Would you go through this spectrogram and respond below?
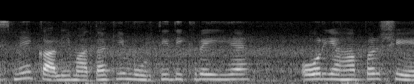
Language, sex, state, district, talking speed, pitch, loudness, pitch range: Hindi, male, Punjab, Pathankot, 175 wpm, 230 Hz, -18 LUFS, 215-240 Hz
